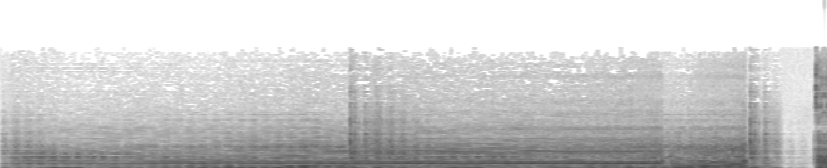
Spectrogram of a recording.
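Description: A short instrumental music interlude: one chord held for most of it, then a quick run of changing notes near the end before it stops.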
